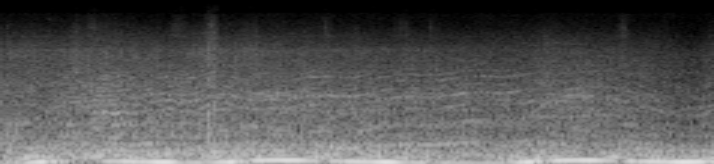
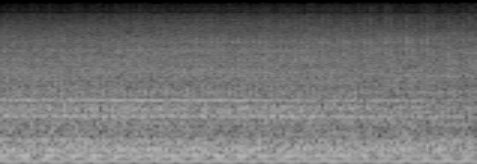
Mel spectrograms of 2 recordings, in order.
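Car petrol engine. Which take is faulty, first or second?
first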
